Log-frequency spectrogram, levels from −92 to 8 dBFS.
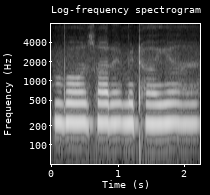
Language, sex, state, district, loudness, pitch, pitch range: Hindi, female, Bihar, Patna, -14 LUFS, 220 Hz, 220-225 Hz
